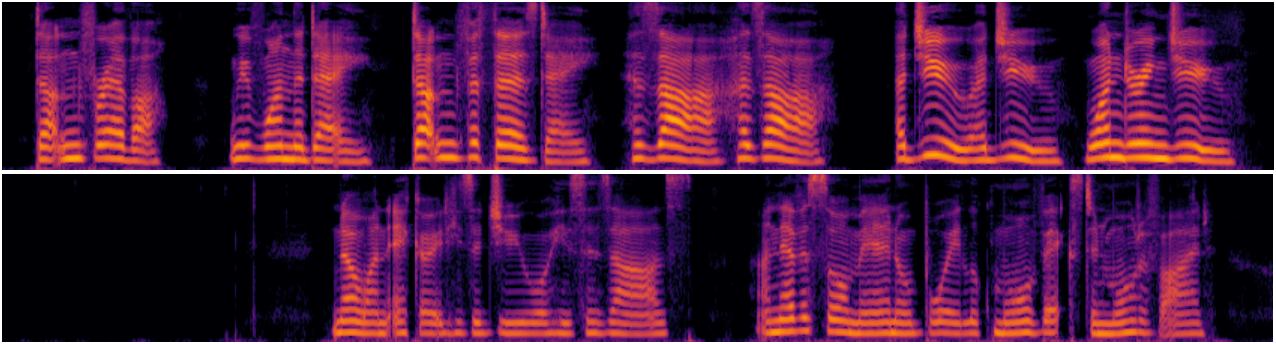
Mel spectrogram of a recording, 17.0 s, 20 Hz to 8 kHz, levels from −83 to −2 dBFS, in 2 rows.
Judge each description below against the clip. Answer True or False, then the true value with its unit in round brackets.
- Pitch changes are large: False (3.7 semitones)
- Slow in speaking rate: True (125 wpm)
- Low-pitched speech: False (200 Hz)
